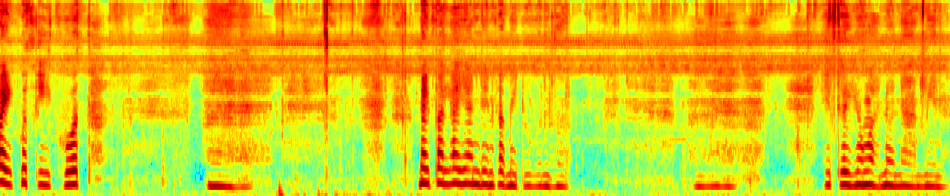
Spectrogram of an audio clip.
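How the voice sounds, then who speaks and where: A woman whispers at a very slow pace, leaving long, frequent pauses. Noticeable background noise can be heard. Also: dry, close sound with no echo. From Philippines. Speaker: vlogger. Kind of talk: casual vlog narration. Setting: outdoors walking in rice fields. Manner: almost whispering.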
